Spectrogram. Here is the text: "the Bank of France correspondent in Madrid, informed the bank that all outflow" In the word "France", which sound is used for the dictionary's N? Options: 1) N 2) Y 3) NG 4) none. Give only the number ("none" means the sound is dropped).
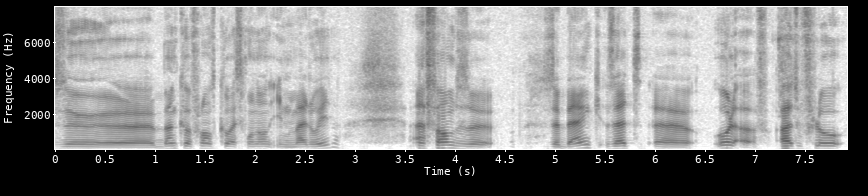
4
